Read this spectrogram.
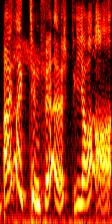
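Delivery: sing-song mock Swedish accent with swooping pitch. Shown as a demonstration. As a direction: ham up a bouncy Swedish accent. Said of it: "let me do my best, best, like, Swedish accent".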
